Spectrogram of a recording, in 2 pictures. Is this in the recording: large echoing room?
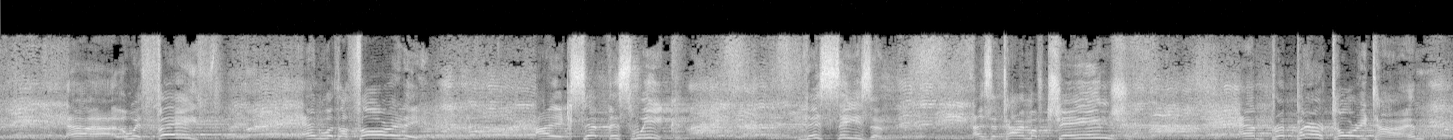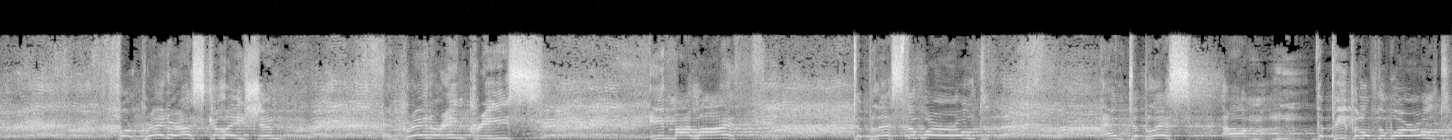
yes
